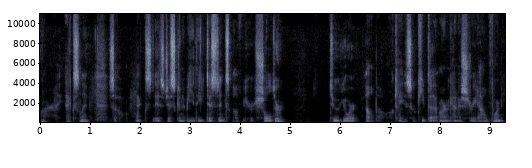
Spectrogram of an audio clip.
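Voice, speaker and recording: Casting: ASMR performer, very breathy whisper with a lilting delivery, gentle and reassuring personal-attention roleplay. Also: medium pitch, big pitch swings, normal speed. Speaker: ASMR performer playing a measurer taking face and body measurements.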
